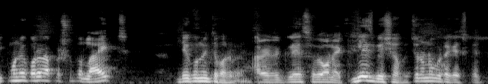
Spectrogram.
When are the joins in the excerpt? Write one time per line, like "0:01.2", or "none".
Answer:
none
